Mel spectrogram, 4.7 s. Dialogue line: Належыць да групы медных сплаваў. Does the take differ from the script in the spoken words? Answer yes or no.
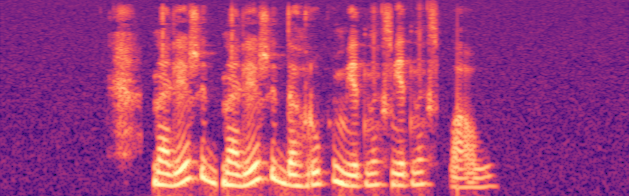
yes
